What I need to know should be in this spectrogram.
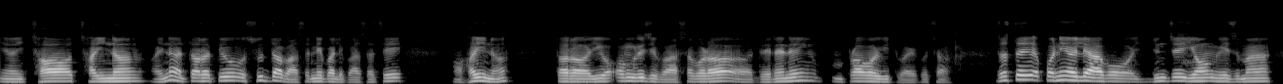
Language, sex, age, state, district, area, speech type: Nepali, male, 45-60, West Bengal, Kalimpong, rural, spontaneous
